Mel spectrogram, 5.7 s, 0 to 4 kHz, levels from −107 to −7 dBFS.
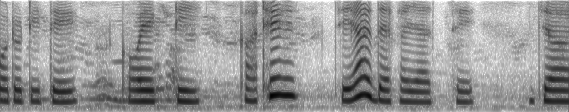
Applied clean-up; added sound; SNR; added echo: none; none; none; none.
